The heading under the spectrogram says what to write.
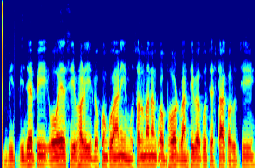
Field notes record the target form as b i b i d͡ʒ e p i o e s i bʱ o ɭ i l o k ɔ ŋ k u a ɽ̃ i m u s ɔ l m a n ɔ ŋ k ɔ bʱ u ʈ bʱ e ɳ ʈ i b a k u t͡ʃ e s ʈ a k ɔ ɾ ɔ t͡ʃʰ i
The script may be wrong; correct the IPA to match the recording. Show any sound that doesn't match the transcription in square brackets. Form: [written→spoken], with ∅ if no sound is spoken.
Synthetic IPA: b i b i d͡ʒ e p i o e s i bʱ [o→ɔ] ɭ i l o k ɔ ŋ k u a ɽ̃ i m u s ɔ l m a n ɔ ŋ k ɔ bʱ [u→o] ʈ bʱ [e→a] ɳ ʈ i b a k u t͡ʃ e s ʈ a k ɔ ɾ [ɔ→u] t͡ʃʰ i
